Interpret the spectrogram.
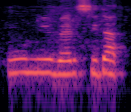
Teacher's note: Aquí elevo la voz en la sílaba da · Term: sílaba tónica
